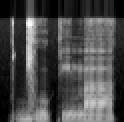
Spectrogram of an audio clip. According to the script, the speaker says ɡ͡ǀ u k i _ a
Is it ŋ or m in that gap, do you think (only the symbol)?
m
